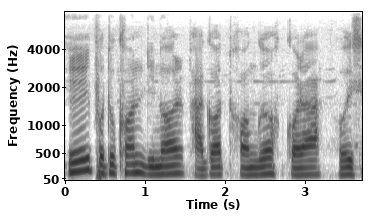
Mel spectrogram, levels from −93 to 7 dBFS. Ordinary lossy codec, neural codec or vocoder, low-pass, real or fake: none; none; none; real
